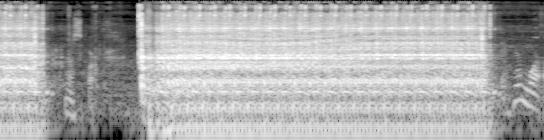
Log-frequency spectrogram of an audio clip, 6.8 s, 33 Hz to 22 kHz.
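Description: A 1983 Johnson 140hp outboard motor being cranked over with a fault in its ignition coils: a steady, loud, continuous mechanical churning after a brief start and stop, running for several seconds before cutting off.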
